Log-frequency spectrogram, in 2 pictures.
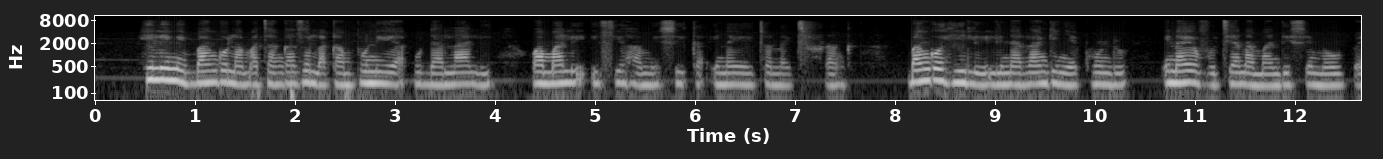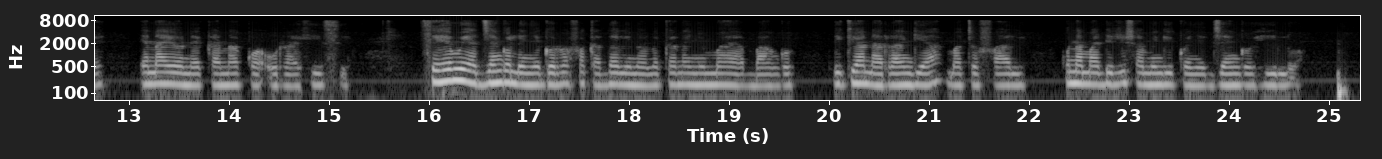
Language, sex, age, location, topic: Swahili, female, 18-24, Nairobi, finance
